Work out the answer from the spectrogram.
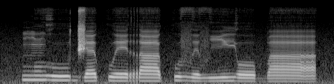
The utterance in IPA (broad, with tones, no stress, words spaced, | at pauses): ŋũ˦ ɣuː˦d͡ʒɛ˨˦ kʷeː˨raː˨ kʷɪ˦ vɪ˨viː˨˦joː˨ baː˨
